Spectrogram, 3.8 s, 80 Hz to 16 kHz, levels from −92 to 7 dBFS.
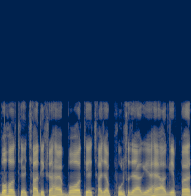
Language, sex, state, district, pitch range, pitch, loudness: Hindi, male, Jharkhand, Deoghar, 130-140 Hz, 135 Hz, -18 LUFS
